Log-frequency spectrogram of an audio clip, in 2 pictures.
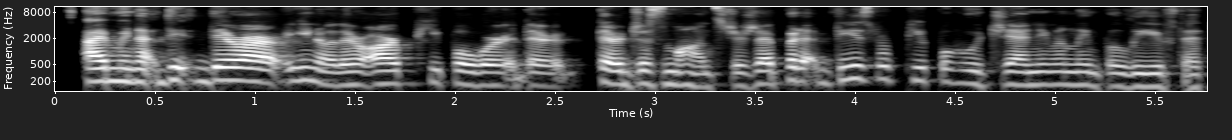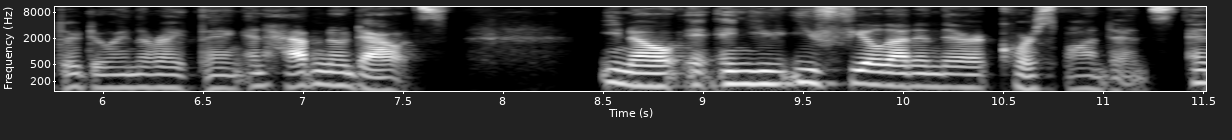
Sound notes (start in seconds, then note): none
